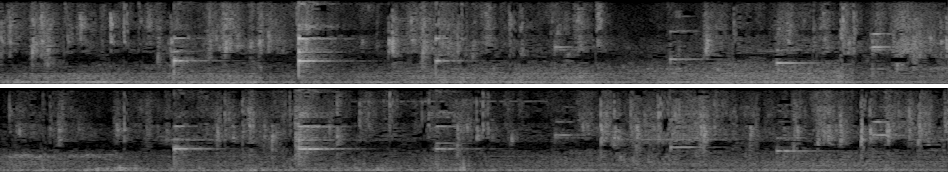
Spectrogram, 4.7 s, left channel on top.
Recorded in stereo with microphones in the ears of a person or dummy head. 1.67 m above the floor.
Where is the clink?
20° left (ahead or behind), 1.2 m.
